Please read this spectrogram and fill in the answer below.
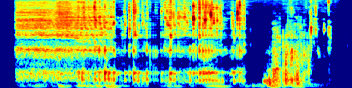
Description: drink glass milk slurp large

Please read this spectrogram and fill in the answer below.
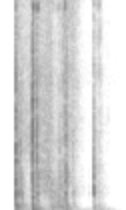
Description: dvd case put down

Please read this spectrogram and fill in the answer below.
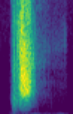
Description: leather impact mud hard squeeze

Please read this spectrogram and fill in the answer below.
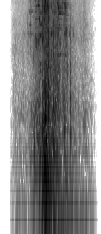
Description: leather armor movement

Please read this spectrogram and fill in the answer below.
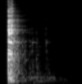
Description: plate small shelve slide hard

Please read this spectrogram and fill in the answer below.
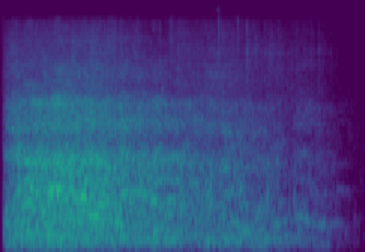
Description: laughter tv game show

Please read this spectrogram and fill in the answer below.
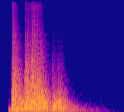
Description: shield drop wobble

